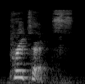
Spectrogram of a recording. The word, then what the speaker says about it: pretext: Let's jump to the next word, which is pretext. Pretext. The stress is on the first part, pretext.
